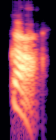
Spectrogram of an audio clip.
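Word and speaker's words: queue: Quee, k. The word will be read as k, meaning is tail.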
